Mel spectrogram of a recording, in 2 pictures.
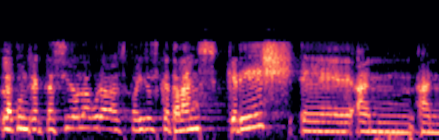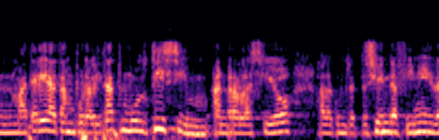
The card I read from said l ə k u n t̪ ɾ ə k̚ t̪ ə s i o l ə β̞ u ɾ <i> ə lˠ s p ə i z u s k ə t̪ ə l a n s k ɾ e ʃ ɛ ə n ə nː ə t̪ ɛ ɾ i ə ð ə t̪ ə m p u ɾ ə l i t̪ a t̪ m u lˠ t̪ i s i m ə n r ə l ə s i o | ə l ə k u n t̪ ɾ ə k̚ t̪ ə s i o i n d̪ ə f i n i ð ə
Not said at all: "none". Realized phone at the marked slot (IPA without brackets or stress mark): a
